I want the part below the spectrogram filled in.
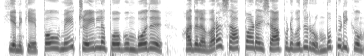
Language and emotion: Tamil, happy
